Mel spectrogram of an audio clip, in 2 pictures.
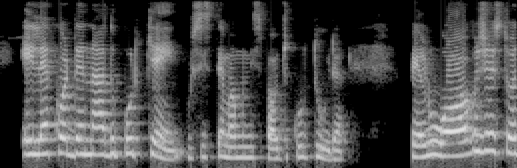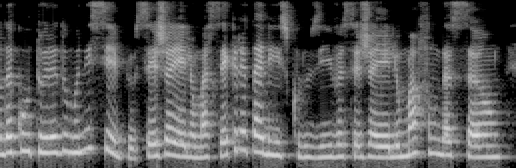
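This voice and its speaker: A woman with an ordinary speaking voice, lively intonation and a moderate pace, in a very clean recording with a silent background. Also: fairly high pitch for a woman. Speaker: cultural policy lecturer. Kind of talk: lecture.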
